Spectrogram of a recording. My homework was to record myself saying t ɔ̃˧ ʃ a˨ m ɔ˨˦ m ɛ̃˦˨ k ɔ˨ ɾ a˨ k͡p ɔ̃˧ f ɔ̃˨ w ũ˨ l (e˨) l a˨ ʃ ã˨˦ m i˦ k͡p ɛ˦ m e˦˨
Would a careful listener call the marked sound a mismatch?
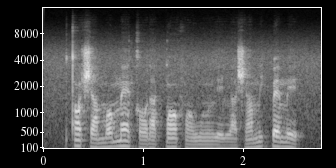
no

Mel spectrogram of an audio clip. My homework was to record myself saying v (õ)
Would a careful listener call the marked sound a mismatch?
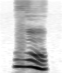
no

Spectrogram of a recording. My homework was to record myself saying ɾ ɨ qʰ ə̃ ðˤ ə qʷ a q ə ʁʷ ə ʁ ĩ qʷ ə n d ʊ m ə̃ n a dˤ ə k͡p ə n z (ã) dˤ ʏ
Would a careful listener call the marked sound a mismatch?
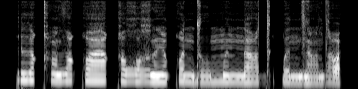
no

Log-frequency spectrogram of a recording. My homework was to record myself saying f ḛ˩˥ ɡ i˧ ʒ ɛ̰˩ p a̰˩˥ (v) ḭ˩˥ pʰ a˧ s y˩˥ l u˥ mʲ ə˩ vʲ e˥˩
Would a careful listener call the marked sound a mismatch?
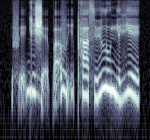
no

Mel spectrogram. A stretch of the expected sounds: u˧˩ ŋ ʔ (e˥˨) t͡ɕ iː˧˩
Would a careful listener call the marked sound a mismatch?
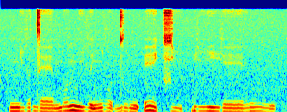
no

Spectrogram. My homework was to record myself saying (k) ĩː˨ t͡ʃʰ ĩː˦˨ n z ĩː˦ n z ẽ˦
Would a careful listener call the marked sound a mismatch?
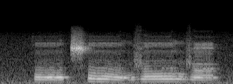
no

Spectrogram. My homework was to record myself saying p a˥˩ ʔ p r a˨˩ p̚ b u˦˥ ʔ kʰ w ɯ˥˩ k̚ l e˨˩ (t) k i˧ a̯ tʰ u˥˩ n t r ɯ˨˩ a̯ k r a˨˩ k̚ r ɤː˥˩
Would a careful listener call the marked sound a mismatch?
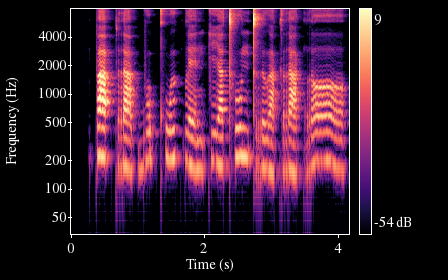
yes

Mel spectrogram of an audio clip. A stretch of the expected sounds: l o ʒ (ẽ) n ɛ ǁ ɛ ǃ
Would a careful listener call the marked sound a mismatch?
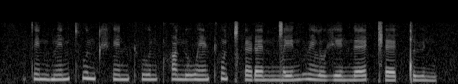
yes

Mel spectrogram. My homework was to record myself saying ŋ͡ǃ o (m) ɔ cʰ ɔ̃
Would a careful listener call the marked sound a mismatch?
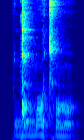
no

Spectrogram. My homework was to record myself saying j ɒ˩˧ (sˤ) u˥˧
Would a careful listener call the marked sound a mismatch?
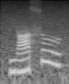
yes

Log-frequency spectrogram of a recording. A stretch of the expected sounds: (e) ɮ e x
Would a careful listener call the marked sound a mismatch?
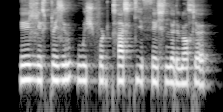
no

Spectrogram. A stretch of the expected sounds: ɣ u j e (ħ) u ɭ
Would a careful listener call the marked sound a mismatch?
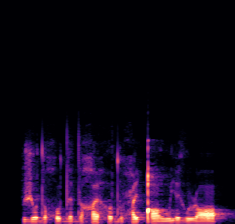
yes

